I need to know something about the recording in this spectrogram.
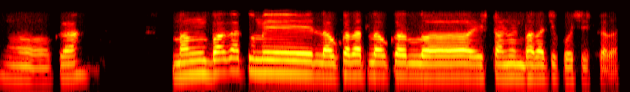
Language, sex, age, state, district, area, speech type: Marathi, male, 30-45, Maharashtra, Wardha, rural, conversation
